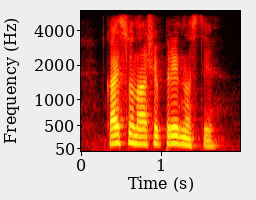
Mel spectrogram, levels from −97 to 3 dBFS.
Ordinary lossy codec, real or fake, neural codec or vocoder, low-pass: none; real; none; 5.4 kHz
